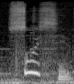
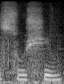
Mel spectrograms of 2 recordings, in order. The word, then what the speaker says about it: суші: щодня робить фатальну помилку Ми неправильно вимовляємо назву цієї чудової страви адже японці називають її сусі а не суші їм таке перекручування не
